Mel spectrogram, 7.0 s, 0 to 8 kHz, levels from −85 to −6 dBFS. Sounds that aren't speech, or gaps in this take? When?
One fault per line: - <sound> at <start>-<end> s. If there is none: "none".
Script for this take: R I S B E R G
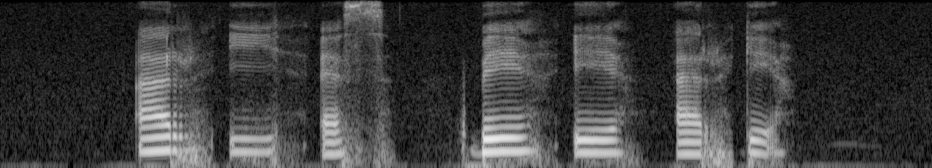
none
